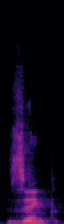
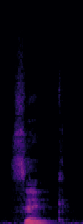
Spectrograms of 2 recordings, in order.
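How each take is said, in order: First: The first sound is a fully voiced z. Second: The first sound is only partly voiced. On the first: "It's not quite zinc" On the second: "it's kind of in that land in between"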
